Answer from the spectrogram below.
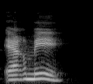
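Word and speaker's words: Hermès: Stille H, so wie bei Hansa. Sagst du nicht Hansa, sagst du Ansa. – Nein, es heißt Hermes.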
